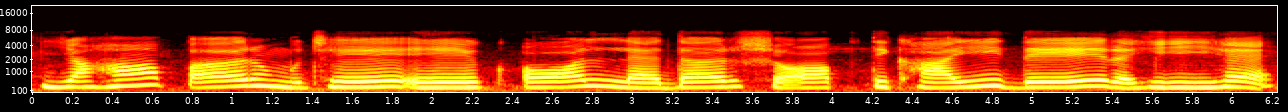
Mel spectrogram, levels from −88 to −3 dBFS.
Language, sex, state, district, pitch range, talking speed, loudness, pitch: Hindi, female, Madhya Pradesh, Katni, 215-245 Hz, 105 wpm, -12 LUFS, 225 Hz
